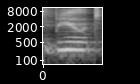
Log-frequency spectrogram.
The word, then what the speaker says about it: Bute: say your last name it's but it's just like cute with a be amazing we got it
